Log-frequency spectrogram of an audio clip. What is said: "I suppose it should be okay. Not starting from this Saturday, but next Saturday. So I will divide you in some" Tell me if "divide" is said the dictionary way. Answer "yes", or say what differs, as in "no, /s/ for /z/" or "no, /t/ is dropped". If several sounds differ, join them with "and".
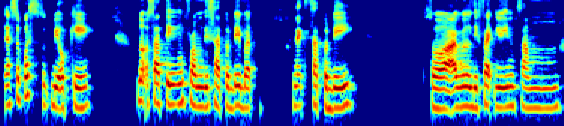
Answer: no, /f/ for /v/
